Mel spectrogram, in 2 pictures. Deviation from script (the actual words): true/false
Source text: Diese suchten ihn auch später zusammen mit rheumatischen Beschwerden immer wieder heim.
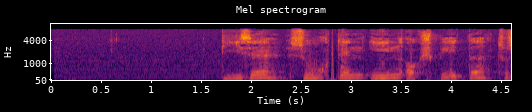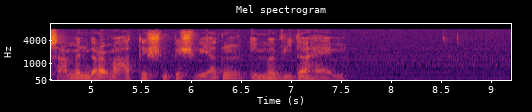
true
